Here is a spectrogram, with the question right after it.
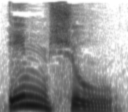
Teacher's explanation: هذه الضمة التي على الشين ليست ضمة أصلية، إنما ضمت الشين بسبب مجانسة الواو بعدها، واو الجماعة.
